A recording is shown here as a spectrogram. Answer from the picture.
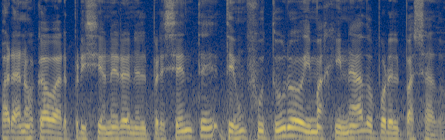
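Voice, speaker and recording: A man's medium-pitched voice, with ordinary pitch movement, comes through noticeable background noise. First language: Catalan (speaking Spanish). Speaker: cycle traveller and documentary maker. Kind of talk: documentary narration.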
